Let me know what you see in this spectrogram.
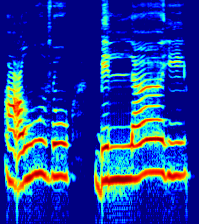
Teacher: इसको जो है वो जू करके बजिंग साउंड नहीं देनी, इसको बहुत सॉफ्ट पढ़ना है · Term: ज़ाल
